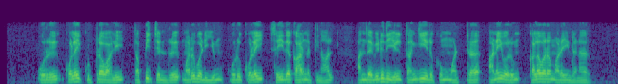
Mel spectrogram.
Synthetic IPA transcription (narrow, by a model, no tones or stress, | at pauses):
ɔɾɯkɔlɐɪkːʊʈrɐʋaːɭit̪ɐpːit͡ʃːɛndrɯmɐrɯbɐɽɪjɯmɔɾɯkɔɭɐɪsɛjðɐkaːɾɐɳɐt̪ːɪnaːl | ʔɐnd̪ɐʋɪɽɯðɪjɪlt̪ɐŋɡijɪɾɯkːɯmːɐʈrɐʔɐnɐɪʋɐɾɯmkɐlɐʋɐɾɐmɐɽɐɪɣɪndrɐnɐɾ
